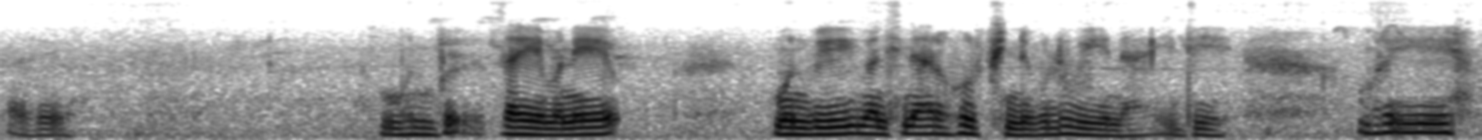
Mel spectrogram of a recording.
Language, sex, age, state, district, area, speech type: Bodo, female, 30-45, Assam, Baksa, rural, spontaneous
